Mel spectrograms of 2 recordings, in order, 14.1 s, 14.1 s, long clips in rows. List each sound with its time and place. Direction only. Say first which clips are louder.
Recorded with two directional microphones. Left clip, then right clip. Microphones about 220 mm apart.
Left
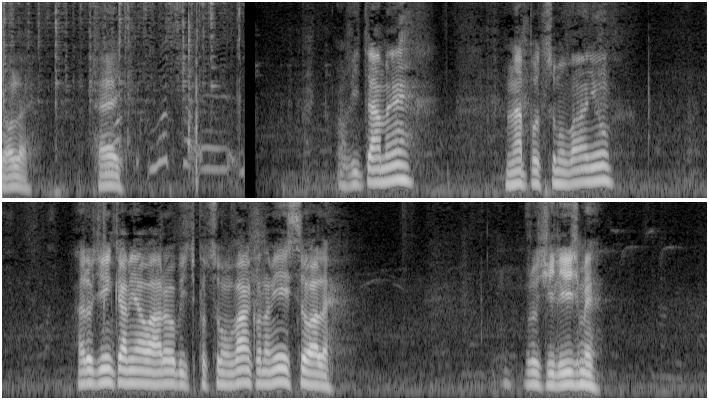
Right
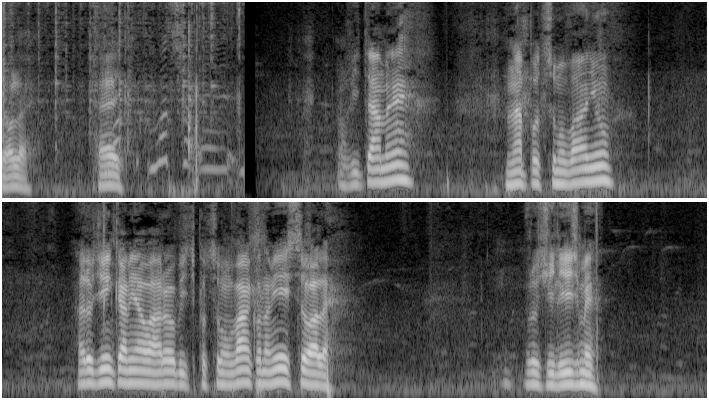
0.1 s speech: even; centre (ahead or behind)
0.3 s a sound: even; 20° right (ahead or behind)
0.9 s speech: even; centre (ahead or behind)
1.2 s speech: right 2 dB; 25° right (ahead or behind)
1.8 s clip-clop: right 1 dB; 25° right (ahead or behind)
3.3 s speech: even; 5° left (ahead or behind)
5.6 s speech: right 3 dB; 10° right (ahead or behind)
7.8 s speech: even; 5° left (ahead or behind)
12.0 s speech: even; centre (ahead or behind)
